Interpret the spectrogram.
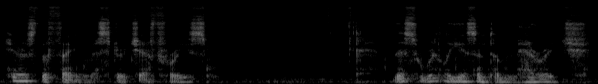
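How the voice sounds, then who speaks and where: A man playing a calm, probing couples therapist in a soft-spoken ASMR role-play, measured and deliberate with a breathy voice, close to the microphone. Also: mid-range voice, a little hiss or hum, heavily acted. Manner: measured, deliberate, pausing between short phrases.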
